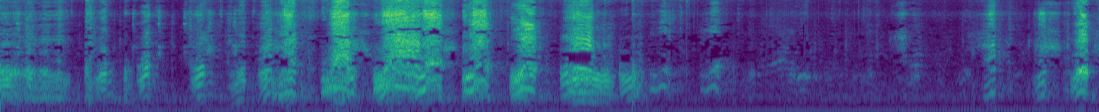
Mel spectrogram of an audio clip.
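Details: Around a little black cormorant preparing to feed its baby, a burst of fast, harsh repeated squawks builds to a loud peak, then fades into softer, scattered calls.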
